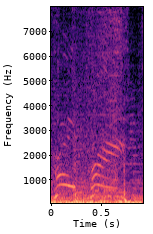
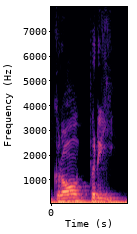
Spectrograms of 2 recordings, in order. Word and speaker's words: Grand Prix: It was called the French Grand Prix. These words should sound like /ɡrænd prɪks/ But since it’s a French term, It’s pronounced as /grahn pri:/ It literally means the Great Prize.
